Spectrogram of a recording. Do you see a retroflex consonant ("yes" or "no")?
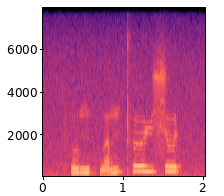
no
